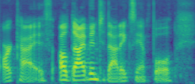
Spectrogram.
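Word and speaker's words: Arkive: you can help to curate a museum like archive I'll dive into that example so archive it's spelled a r k i v e I've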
